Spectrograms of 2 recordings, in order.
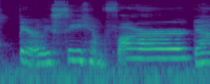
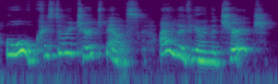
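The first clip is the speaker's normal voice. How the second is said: put-on young mouse voice; 6 semitones higher, 5 dB louder than usual.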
